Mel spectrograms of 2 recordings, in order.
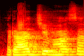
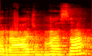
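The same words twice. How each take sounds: First: राज्य भाषा as "rajjya bhasa"; wrong राज्य भाषा. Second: राजभाषा as "raj-bhasa"; no y glide in राजभाषा; correct राजभाषा. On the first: Teacher rejecting the error, राज्य भाषा with "jya". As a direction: add a y glide after raj in राज्य भाषा. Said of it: "नहीं होता". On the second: Teacher answering own question, राजभाषा as "raj-bhasa". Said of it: "शुद्ध रूप क्या होगा". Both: Shown as a demonstration.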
